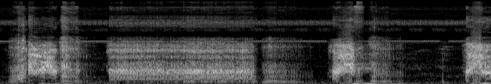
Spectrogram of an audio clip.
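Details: Aggressive dog letting out loud, harsh barks in short bursts, with a sustained rough growl between them and a final sudden bark.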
